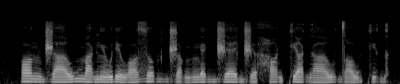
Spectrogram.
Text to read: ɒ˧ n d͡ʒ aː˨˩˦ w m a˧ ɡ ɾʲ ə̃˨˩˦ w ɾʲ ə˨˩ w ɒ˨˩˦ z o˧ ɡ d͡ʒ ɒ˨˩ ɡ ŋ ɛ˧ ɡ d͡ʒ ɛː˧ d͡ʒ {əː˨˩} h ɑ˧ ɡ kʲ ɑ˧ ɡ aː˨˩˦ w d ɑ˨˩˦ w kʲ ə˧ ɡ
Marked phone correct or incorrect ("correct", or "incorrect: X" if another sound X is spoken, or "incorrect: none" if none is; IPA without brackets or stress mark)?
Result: correct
